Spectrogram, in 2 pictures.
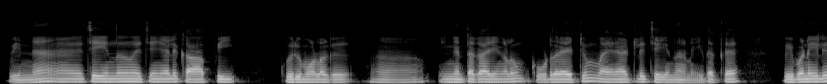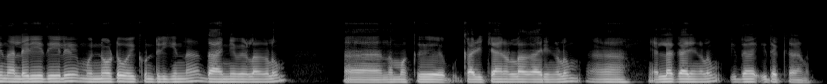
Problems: none marked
